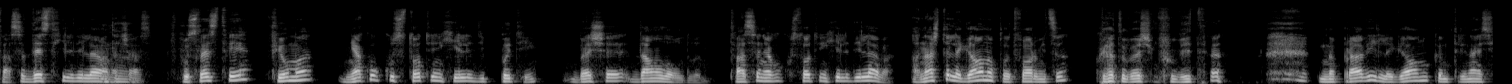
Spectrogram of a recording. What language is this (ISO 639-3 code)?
bul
